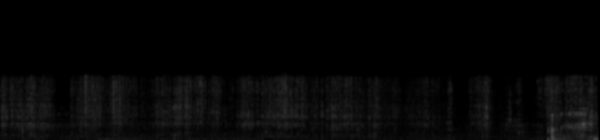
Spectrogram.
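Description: Faint, irregular rustling and crinkling of tissue paper as the layered petals of a paper carnation are pulled apart and fluffed open by hand.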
